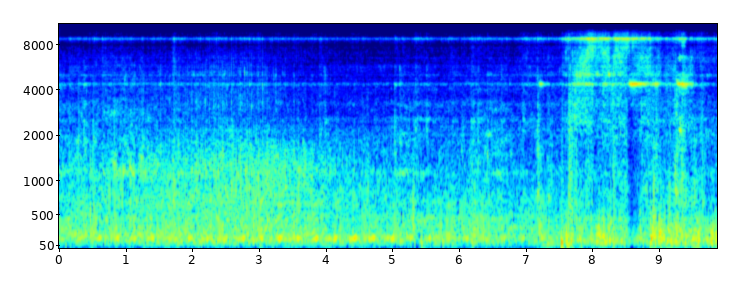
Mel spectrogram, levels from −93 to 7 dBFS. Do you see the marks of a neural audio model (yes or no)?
yes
